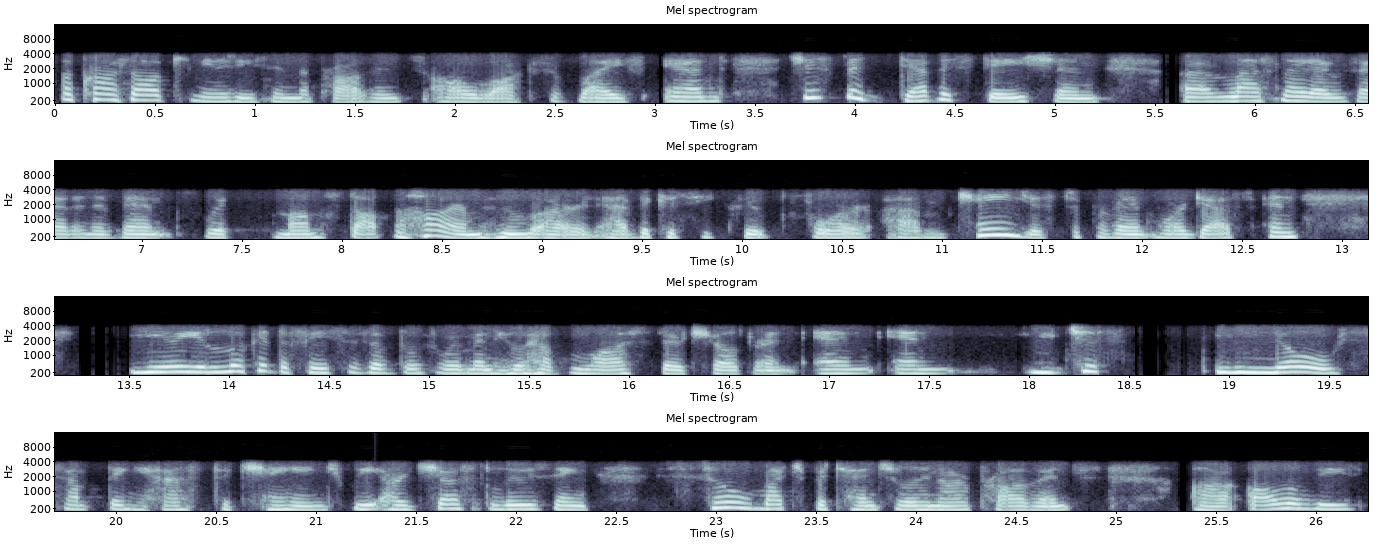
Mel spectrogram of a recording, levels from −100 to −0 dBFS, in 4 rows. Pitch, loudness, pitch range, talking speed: 180 Hz, -15 LUFS, 165-205 Hz, 180 wpm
